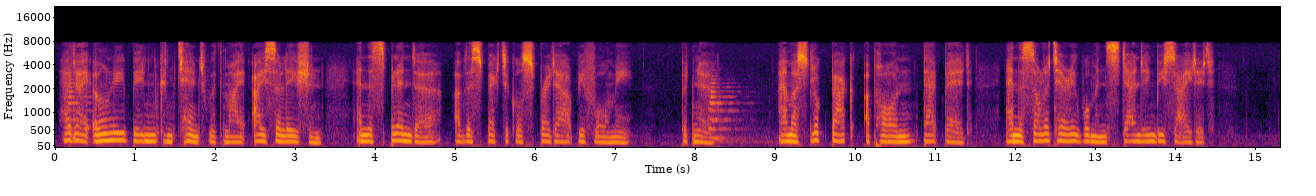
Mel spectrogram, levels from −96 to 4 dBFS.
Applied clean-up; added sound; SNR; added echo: neural separator model SepFormer DNS4.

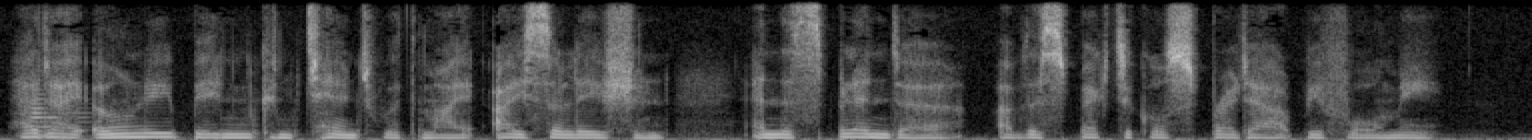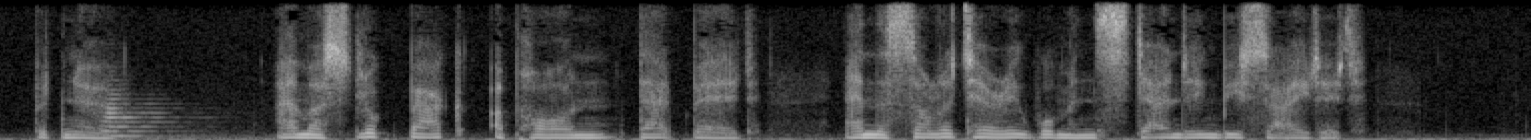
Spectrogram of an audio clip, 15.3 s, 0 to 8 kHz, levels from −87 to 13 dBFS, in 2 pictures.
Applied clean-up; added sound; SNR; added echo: none; Trumpet; 12 dB; none.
